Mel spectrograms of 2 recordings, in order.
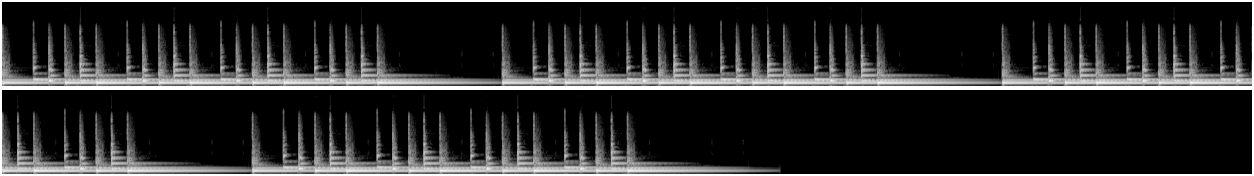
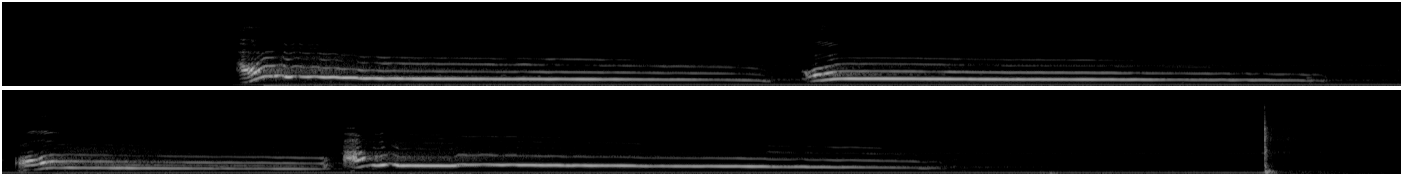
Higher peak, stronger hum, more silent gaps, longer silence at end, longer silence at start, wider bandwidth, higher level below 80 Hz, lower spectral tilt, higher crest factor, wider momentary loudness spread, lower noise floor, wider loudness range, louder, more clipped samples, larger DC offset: first, 0 dBFS vs -16 dBFS; neither; neither; first, 5 s vs 1.25 s; second, 0 s vs 2.35 s; first, 7.2 kHz vs 6.4 kHz; first, -50 dBFS vs -60 dBFS; about the same, -8 dB/octave vs -8 dB/octave; second, 10 dB vs 18 dB; second, 9 LU vs 19 LU; second, -33 dBFS vs -76 dBFS; second, 2 LU vs 13 LU; first, -11 LUFS vs -32 LUFS; first, 0.2% vs under 0.1%; neither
